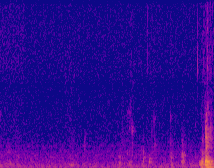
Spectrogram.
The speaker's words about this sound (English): Hold on one second. Going to take a sip out of my water.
